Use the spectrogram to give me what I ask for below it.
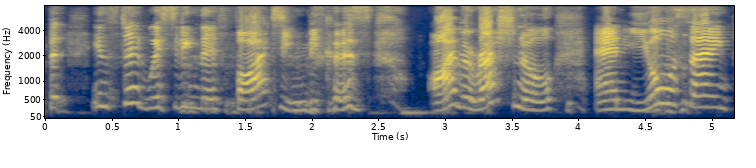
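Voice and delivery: usual speaking voice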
